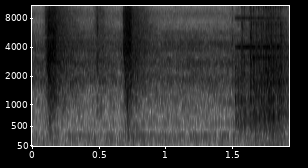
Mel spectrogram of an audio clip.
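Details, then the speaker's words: Brand-new VKAR Bison RC truck at very light throttle: short dry crunch-rattle bursts, like slipping or grinding in the drivetrain; owner suspects the slipper clutch or off gear mesh, not confirmed. "Yeah, that right there. Yeah. Yep, this sort of crunch rattle type of sound."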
